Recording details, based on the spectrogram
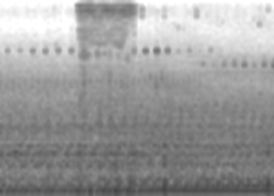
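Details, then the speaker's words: Air-cooled VW that stalls and idles rough: the idle hunts and dips, and spraying starter fluid at the intake manifold boot makes the revs spike. This confirms a vacuum leak at the intake manifold boots. "I'm telling you it's this intake manifold boot. Why? Because I already know it is."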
